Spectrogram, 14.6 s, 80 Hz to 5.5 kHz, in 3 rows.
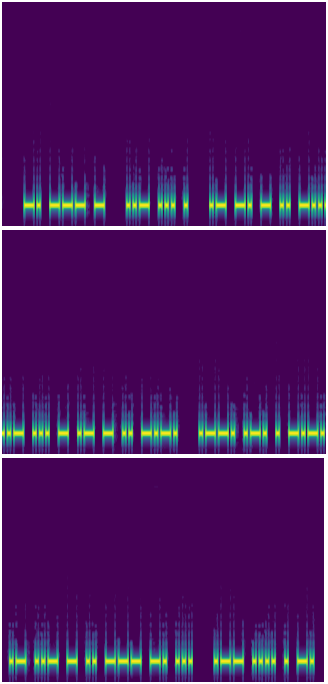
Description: Morse code, heard as a keyed tone, about 25 wpm, 600 Hz. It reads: NOT USE ANTI-STATIC PRECAUTIONS WHEN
